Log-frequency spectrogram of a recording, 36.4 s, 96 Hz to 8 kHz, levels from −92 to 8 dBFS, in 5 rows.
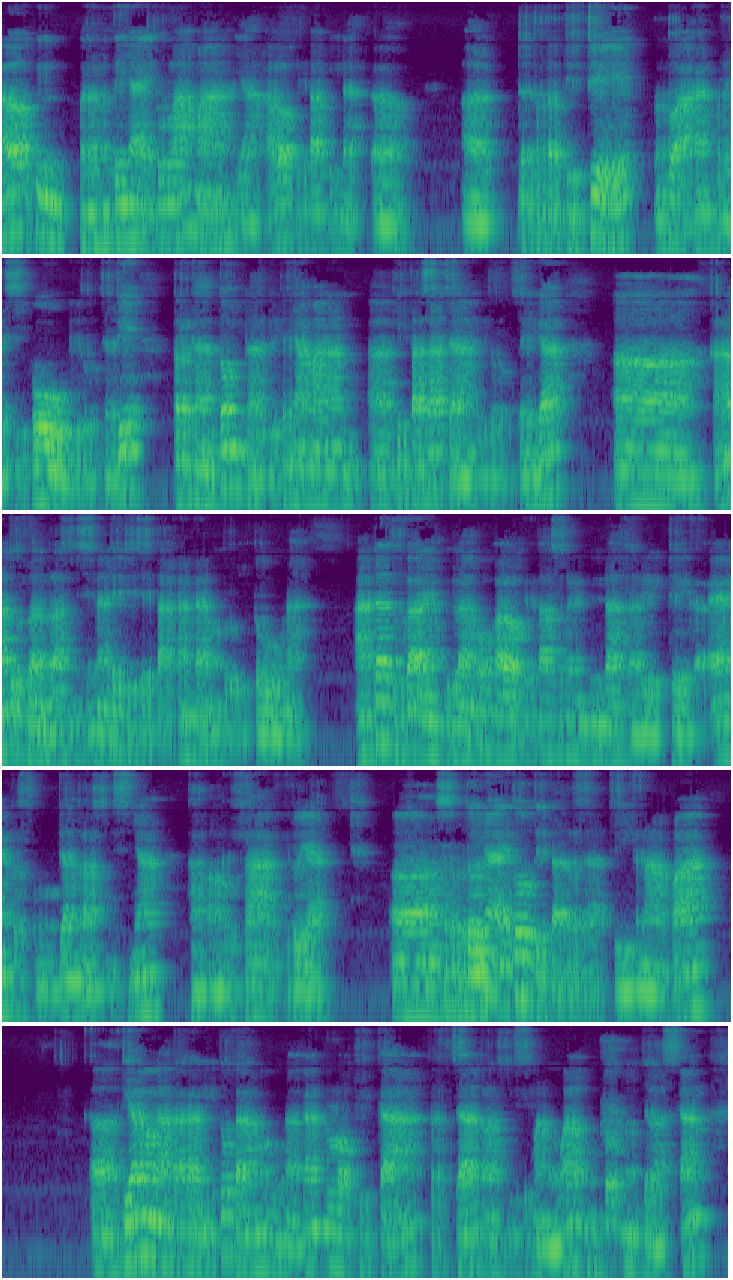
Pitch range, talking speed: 85-110 Hz, 120 wpm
